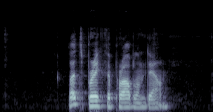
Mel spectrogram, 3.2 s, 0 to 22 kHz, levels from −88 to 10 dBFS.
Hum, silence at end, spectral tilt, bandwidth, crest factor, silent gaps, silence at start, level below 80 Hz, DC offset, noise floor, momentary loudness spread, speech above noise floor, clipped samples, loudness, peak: none; 0.7 s; -7 dB/octave; 7.8 kHz; 18 dB; none; 1.05 s; -62 dBFS; under 0.1%; -78 dBFS; 11 LU; 59 dB; under 0.1%; -20 LUFS; -4 dBFS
